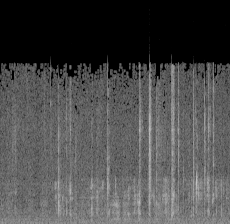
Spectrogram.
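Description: Close-up chewing of a mouthful of salad with lettuce and grilled chicken: irregular soft crunching and wet clicks, over a steady low hum.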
